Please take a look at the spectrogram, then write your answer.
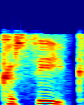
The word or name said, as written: cacique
